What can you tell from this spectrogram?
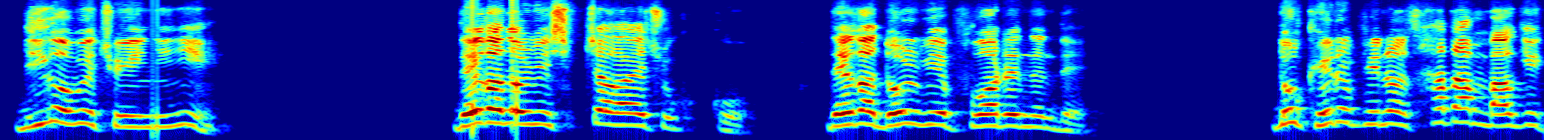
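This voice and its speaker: A preacher voicing Jesus as he gently scolds a doubting follower with one rhetorical question after another. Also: medium pitch, lo-fi sound.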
